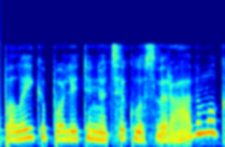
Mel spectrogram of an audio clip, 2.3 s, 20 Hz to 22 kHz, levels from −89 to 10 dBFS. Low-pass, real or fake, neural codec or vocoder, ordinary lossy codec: 7.2 kHz; real; none; AAC, 48 kbps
